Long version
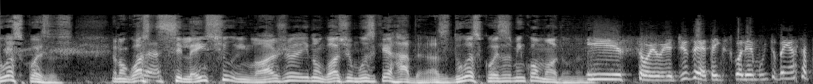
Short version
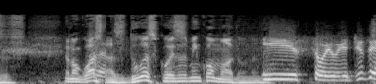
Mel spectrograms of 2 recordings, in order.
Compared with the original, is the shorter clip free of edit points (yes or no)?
no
